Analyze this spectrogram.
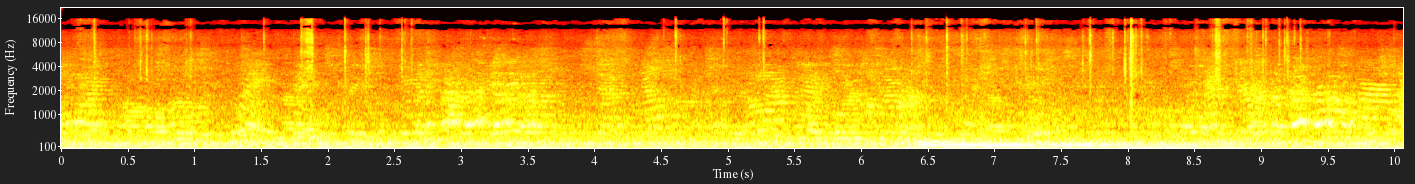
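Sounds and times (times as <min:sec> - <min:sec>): car engine idling: 0:00.0 - 0:10.0
faint voices: 0:00.0 - 0:10.0
steady hum: 0:00.0 - 0:10.0.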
